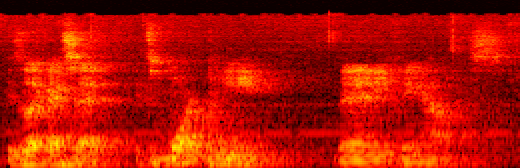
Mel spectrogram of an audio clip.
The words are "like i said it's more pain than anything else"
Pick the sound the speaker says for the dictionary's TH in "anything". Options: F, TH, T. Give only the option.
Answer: TH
